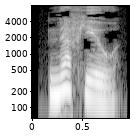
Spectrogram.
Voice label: "Nephew", English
